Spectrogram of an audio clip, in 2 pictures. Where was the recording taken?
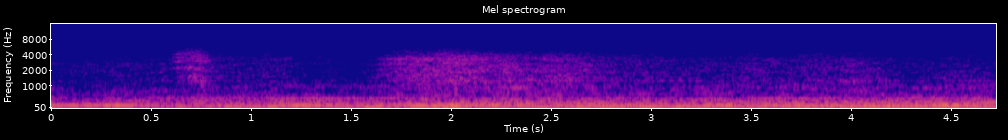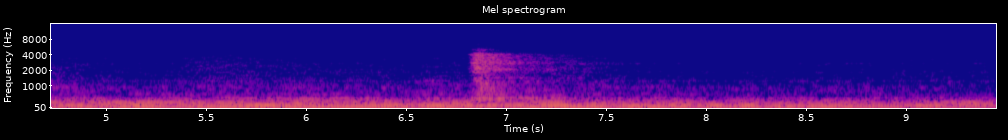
in an elevator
